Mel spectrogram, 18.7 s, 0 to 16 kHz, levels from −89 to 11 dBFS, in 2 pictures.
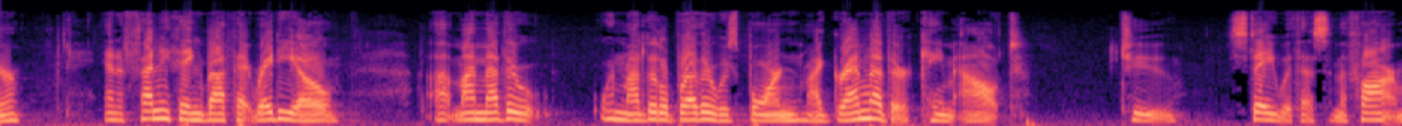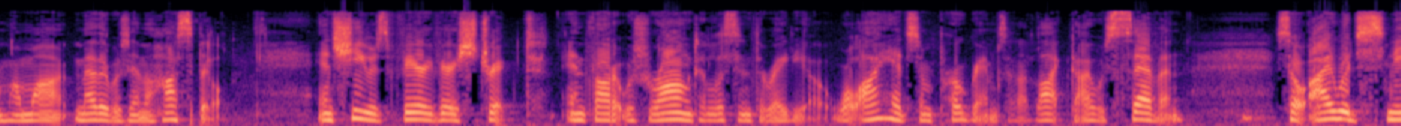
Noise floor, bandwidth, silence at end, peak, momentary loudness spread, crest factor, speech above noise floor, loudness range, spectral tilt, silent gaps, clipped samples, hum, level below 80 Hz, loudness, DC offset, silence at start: -42 dBFS; 11.5 kHz; 0 s; 0 dBFS; 13 LU; 10 dB; 32 dB; 4 LU; -4 dB/octave; none; 0.3%; none; -38 dBFS; -10 LUFS; under 0.1%; 0 s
